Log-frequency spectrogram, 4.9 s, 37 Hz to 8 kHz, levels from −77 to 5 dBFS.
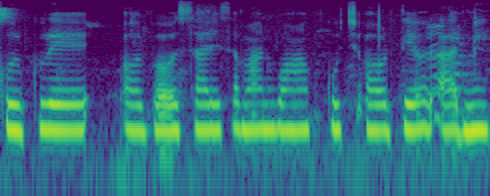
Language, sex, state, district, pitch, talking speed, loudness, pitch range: Hindi, female, Bihar, Kaimur, 225 Hz, 120 wpm, -14 LUFS, 225-230 Hz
